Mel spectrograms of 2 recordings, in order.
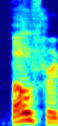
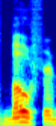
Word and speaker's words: Beaufort: but called Buford now there's a Beaufort North Carolina it's about the same but they call they pronounce y'all pronounce y'all's Beaufort but ours is Beaufort South Carolina and that's actually where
